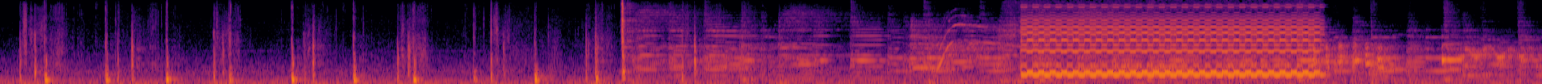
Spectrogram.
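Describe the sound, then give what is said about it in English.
A telephone rings loudly for about two seconds, a bright, steady electronic trill that follows a run of rhythmic clopping steps and some clattering. “But I'm taking my phone with me in case Dada calls again.”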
